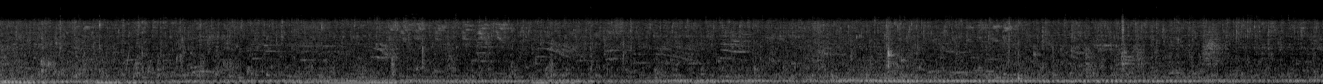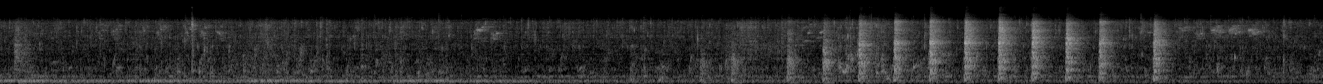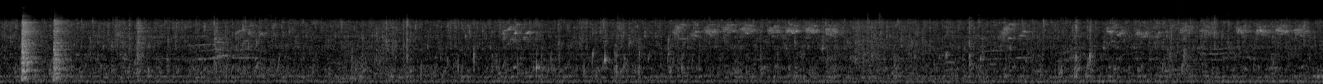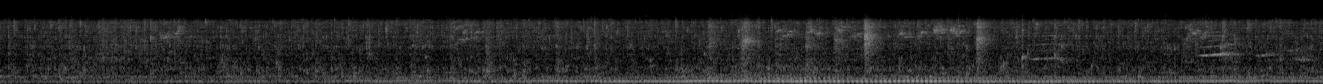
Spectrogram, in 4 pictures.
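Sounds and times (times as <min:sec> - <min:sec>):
running water: 0:00.0 - 0:52.9.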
